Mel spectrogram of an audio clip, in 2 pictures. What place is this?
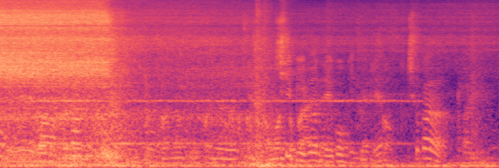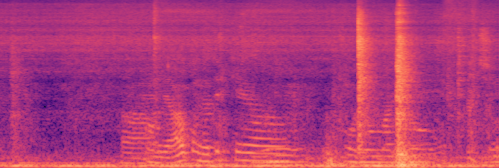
on a subway train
